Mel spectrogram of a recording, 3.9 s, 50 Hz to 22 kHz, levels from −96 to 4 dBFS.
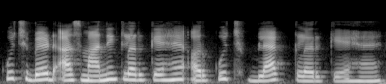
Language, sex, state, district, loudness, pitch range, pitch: Hindi, female, Jharkhand, Garhwa, -17 LUFS, 220-275 Hz, 255 Hz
